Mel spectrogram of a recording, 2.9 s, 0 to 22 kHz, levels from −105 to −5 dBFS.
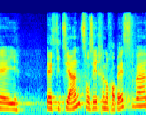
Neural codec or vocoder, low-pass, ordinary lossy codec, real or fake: codec, 44.1 kHz, 3.4 kbps, Pupu-Codec; 14.4 kHz; none; fake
